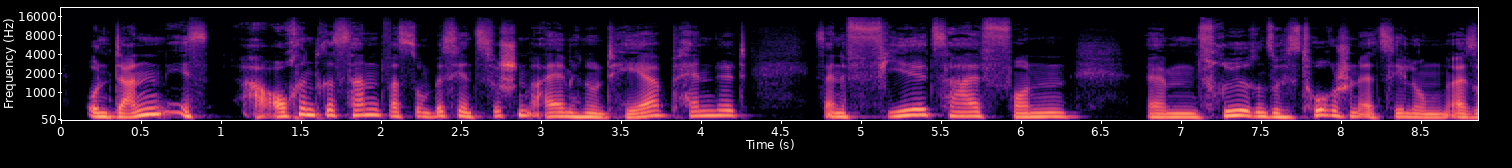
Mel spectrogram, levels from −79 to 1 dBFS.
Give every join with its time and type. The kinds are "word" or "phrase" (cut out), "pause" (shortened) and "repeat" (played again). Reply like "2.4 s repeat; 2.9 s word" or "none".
none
